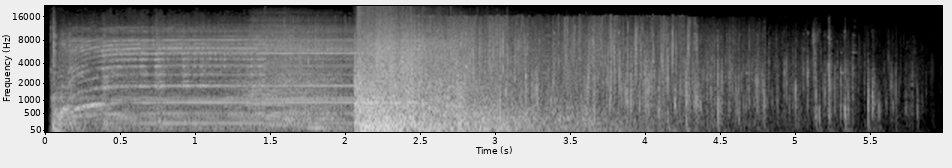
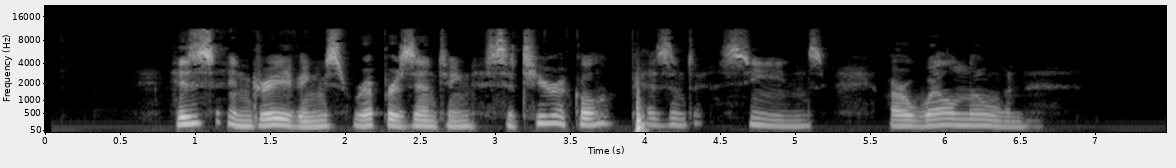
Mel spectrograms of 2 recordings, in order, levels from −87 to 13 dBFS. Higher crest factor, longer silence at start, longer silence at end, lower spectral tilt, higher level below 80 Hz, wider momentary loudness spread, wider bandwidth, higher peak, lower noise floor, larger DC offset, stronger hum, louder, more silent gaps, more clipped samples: second, 14 dB vs 22 dB; second, 0.05 s vs 0.85 s; second, 0.6 s vs 0.9 s; about the same, -3 dB/octave vs -4 dB/octave; first, -26 dBFS vs -38 dBFS; first, 17 LU vs 14 LU; first, over 20 kHz vs 11.5 kHz; about the same, 0 dBFS vs 0 dBFS; second, -42 dBFS vs -70 dBFS; neither; second, none vs 60 Hz at -50 dBFS; first, -12 LUFS vs -21 LUFS; neither; first, 0.9% vs under 0.1%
